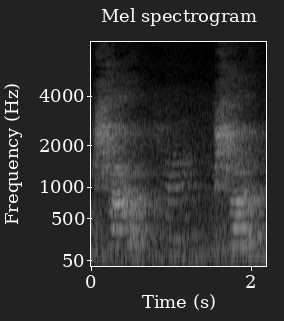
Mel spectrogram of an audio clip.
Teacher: dia kalau mengucapkan huruf ha itu terasa seperti bunyi kepedasan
